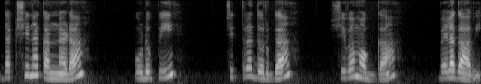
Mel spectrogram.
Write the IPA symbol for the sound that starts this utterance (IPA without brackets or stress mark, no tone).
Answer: d̪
